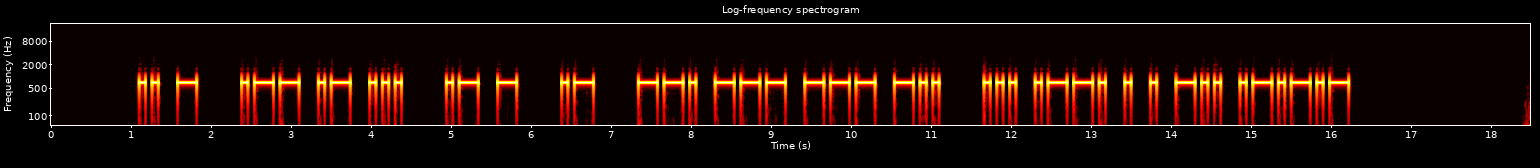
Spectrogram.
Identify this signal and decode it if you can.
Morse code, heard as a keyed tone, about 14 wpm, 700 Hz. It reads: IT WAS AT A GOOD SPEED.
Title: Sentences from Top 1000 Words - Review Part 5 - 15wpm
